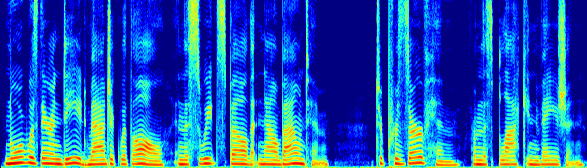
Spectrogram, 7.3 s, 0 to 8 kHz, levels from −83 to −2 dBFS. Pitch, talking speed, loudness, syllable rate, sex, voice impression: 210 Hz, 170 wpm, -17 LUFS, 4.4 syllables/s, female, feminine, slightly adult-like, soft, slightly halting, intellectual, friendly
